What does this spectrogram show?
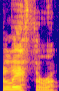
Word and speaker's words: plethora: ouviu essa palavra aqui plethora olha a pronúncia pleth tem que pô a língua no meio dos dentes ali no th hein pleora que que é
